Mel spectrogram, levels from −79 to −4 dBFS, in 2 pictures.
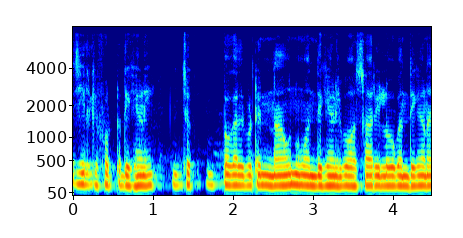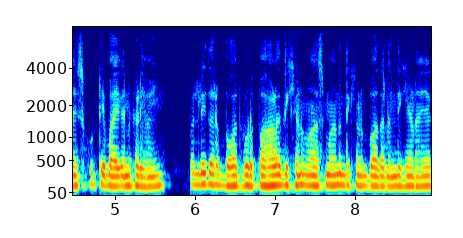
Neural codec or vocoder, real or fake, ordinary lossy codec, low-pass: vocoder, 22.05 kHz, 80 mel bands, Vocos; fake; none; 7.2 kHz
